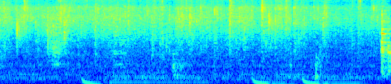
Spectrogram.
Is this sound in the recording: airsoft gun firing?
no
